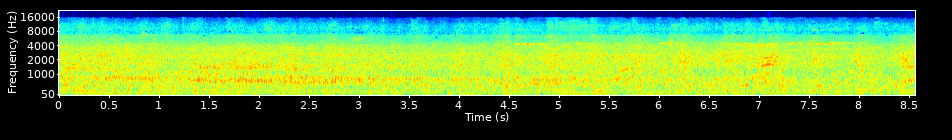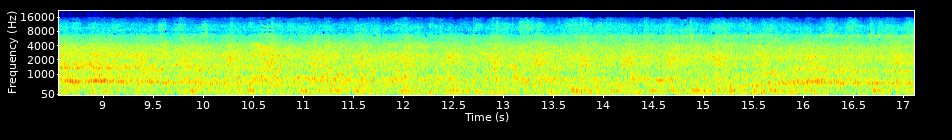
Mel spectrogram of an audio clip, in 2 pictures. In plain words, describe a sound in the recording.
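A large stadium crowd chants and sings loudly and steadily.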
